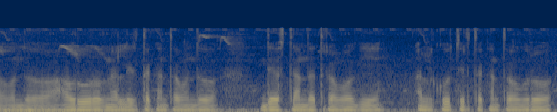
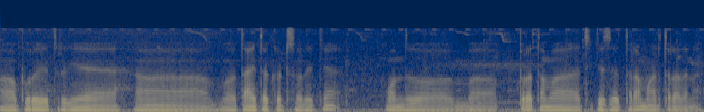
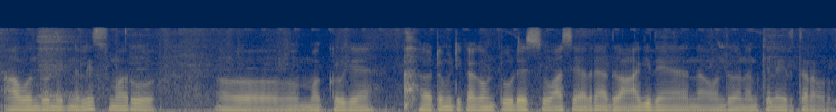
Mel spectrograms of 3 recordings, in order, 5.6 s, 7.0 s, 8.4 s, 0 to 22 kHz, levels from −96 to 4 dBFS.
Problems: none marked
